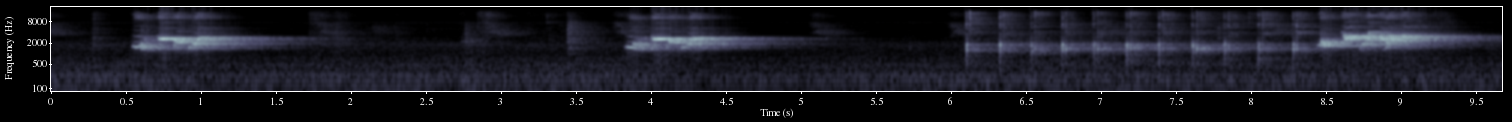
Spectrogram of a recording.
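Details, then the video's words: Home-bred 9-month-old male bulbul, kept and trained by its owner, singing learned song phrases: two short bright warbled bursts several seconds apart, then a fast run of clipped repeated notes rising into a final whistled flourish. "من بلابلي الخاصه (الكابتن ) مخلف تخريجي العمر 9 أشهر اخذ لسانات زلزال"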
